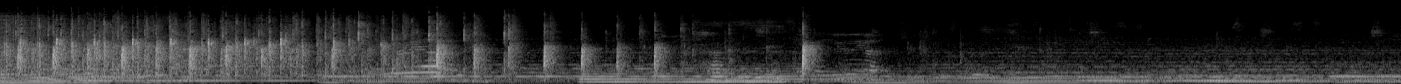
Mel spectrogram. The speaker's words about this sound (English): God bless you. God bless you. Give the Lord a clap of praise.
